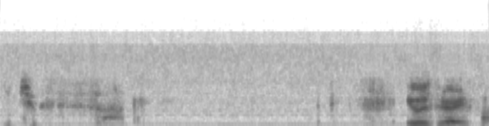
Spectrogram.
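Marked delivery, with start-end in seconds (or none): 0.0-0.9 soft, exasperated whisper. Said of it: "she's just like".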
